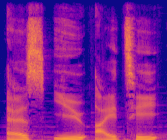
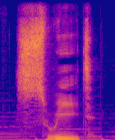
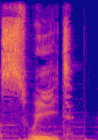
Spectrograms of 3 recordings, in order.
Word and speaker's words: suite: 好，下面再来说一下第二组同音异形词，s w e e t sweet or s u i t e sweet。那这两个词都读作 sweet，但是很多人会把 s u i t e 这个词读成 suit 或者是 suit。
